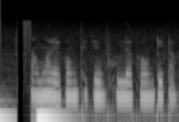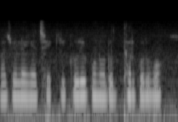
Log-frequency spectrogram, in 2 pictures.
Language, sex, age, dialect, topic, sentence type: Bengali, female, 18-24, Rajbangshi, banking, question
